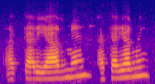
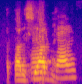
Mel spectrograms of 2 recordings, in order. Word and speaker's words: Acariciarme: Can you pronounce that? Where? Acariarme. Acariciarme.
